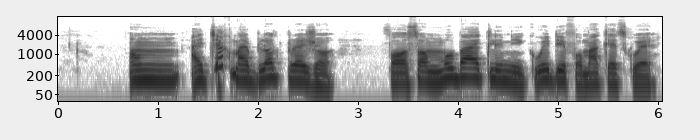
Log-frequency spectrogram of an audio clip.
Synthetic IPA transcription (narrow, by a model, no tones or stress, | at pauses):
ɔ̃maɪt͡ʃɛkmajblɔd̚pɹɛʃɔ | fɔsɔ̃mːobaɪlklinikwedefɔmakɛtskwɛ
